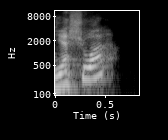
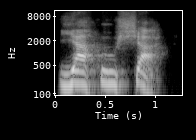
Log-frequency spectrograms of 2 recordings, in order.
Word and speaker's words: Yahusha: In Hebrew, some people call him Yeshua, which is closer. It's modern Hebrew, right? But we call him Yahusha. Okay, that's the ancient Hebrew pronunciation. So you got ancient Hebrew, Yahusha. Modern Hebrew, Yeshua, right? And then we have Jesus. And so we know it's not Jesus. It could not be. It's Yahusha, which is the ancient name, and it's the name that is prophesied in the Old Testament.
